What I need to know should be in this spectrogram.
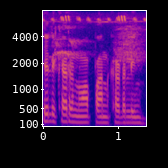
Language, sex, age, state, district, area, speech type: Santali, male, 45-60, Odisha, Mayurbhanj, rural, spontaneous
